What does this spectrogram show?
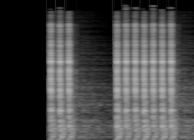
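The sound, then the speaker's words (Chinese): Sharp, rapid knocking by a woodpecker on the door of Spotted Dragon's cake shop at daybreak: a quick burst of three loud raps, a brief pause, then a faster run of about seven more, with no voices. “天才刚亮，怎么就有人来斑点龙的蛋糕店敲门？”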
